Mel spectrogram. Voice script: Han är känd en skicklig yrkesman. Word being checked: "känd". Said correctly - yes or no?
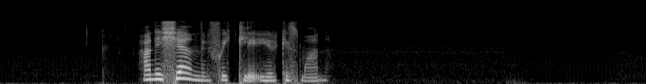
yes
